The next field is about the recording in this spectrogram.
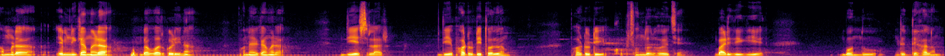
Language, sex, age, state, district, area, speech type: Bengali, male, 18-30, West Bengal, Uttar Dinajpur, urban, spontaneous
